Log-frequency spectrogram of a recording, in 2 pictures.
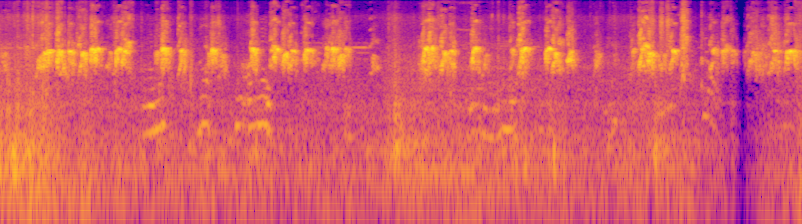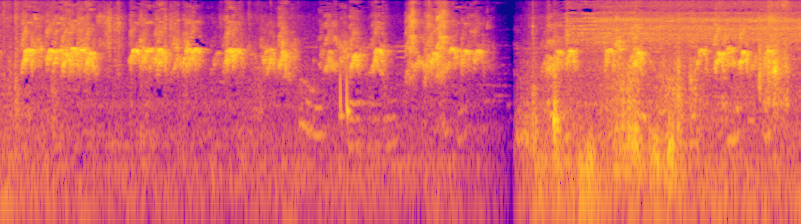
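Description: A room full of caged pet birds calling: rapid, overlapping, shrill squawks and chirps, several a second. The sound drops out briefly about ten seconds in, then the calls return with a hiss behind them.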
